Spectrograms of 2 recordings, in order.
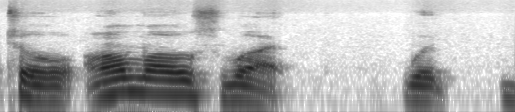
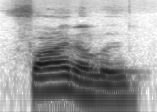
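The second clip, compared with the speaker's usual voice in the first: usual speaking voice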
